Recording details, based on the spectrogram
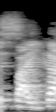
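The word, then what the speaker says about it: psyche: word आ सकते हैं पी पी के लिए बात करते हैं तो ये साइका है नहीं तो उस तरफ प साइका पढ़ते ये साइका है प सा हो गया है यहां साइटिस होता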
